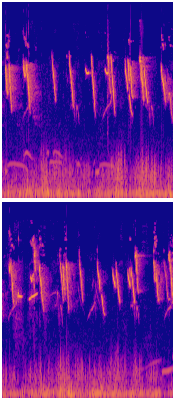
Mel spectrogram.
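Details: Saffron finch in full song, used to encourage a reluctant canary: sharp, high, falling chirps repeated almost evenly, roughly two per second, over faint low whistles from another bird.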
